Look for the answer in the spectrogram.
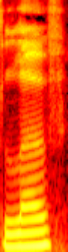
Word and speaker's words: Lauv: His name is Love, L-U-V, L-A-U-V. – L-A-U-V. – Like Louvre, Love, but. – L-A-U-V is how you spell it.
